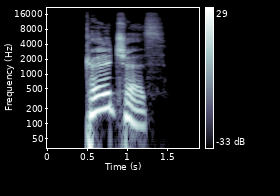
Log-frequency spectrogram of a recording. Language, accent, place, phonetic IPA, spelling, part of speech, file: German, Germany, Berlin, [kœlʃəs], kölsches, adjective, De-kölsches.ogg
- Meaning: strong/mixed nominative/accusative neuter singular of kölsch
